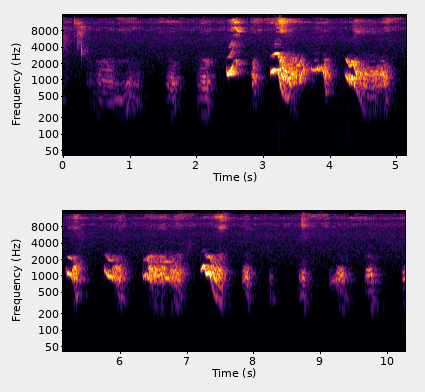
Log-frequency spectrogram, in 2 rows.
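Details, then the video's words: Five-day-old Labrador Retriever puppies from Belle's litter of eight, born October 15, 2023, on a live puppy cam. Squeaky, whining cries come in a fast run of short bursts, several each second, some rising into louder squeals. "5 Day Old Labrador Puppies"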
